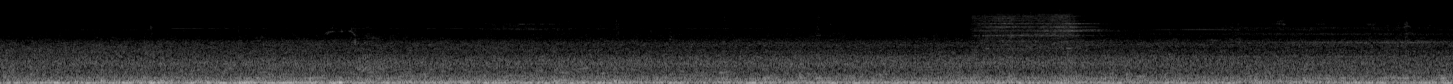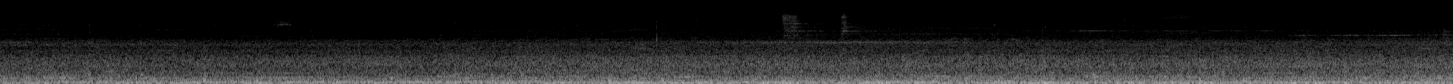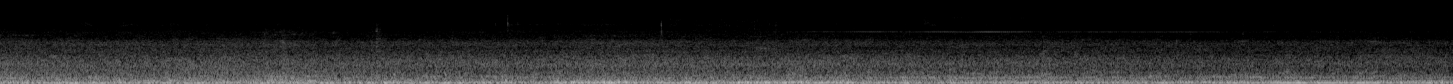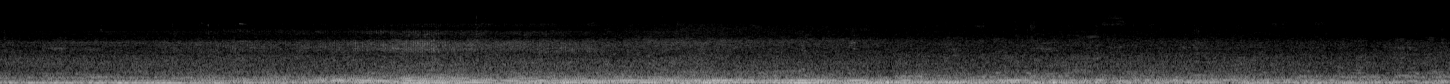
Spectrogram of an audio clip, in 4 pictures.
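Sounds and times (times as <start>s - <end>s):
train rumbling: 0.0s - 58.0s.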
